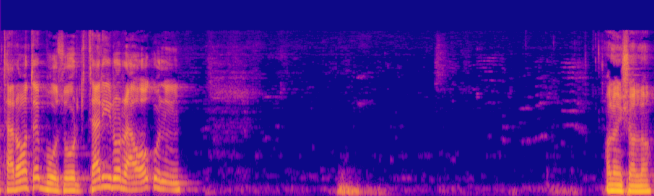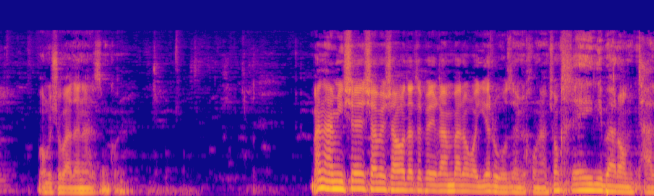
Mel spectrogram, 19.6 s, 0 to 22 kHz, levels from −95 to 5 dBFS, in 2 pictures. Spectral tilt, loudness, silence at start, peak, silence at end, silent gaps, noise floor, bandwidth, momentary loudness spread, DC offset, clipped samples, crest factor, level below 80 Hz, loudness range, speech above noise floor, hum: -4.5 dB/octave; -17 LUFS; 0 s; 0 dBFS; 0 s; none; -63 dBFS; 11.5 kHz; 14 LU; under 0.1%; under 0.1%; 20 dB; -42 dBFS; 22 LU; 46 dB; none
